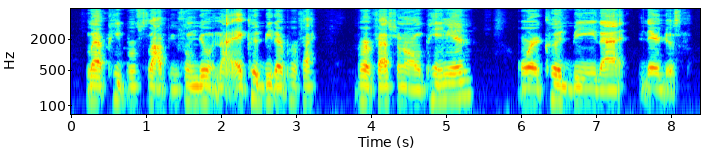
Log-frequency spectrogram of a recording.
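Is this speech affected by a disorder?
Yes: cerebral palsy; from birth, wheelchair user.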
